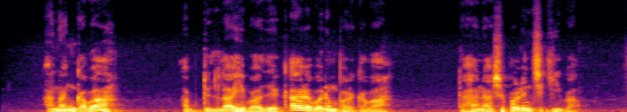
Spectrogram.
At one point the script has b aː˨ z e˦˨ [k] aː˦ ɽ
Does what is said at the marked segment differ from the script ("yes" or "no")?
yes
